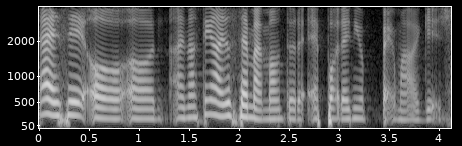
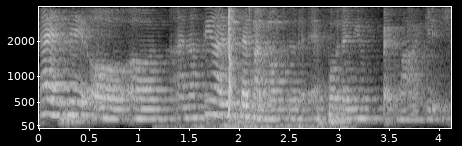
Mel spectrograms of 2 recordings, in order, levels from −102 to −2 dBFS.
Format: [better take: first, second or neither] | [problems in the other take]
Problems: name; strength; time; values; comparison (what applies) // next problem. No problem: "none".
first | background sound (Shatter); 5 dB below the speech // room echo; dies away in 0.9 s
